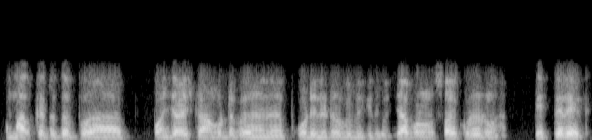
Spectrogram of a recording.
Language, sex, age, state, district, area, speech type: Odia, male, 60+, Odisha, Sundergarh, urban, conversation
